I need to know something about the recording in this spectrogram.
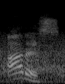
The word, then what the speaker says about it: Otis: balls and two strikes Otis Nixon is known as Otis Nixon in his home down of Evergreen North Carolina that is the way his father's name is pronounced his parents atis and Gracie no doubt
